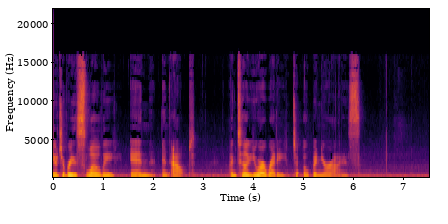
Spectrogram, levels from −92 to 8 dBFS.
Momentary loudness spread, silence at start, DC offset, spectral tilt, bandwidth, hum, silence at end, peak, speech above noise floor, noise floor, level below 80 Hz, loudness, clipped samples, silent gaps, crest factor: 16 LU; 0 s; under 0.1%; -5 dB/octave; 16.5 kHz; none; 0.05 s; 0 dBFS; 22 dB; -39 dBFS; -40 dBFS; -17 LUFS; under 0.1%; none; 18 dB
